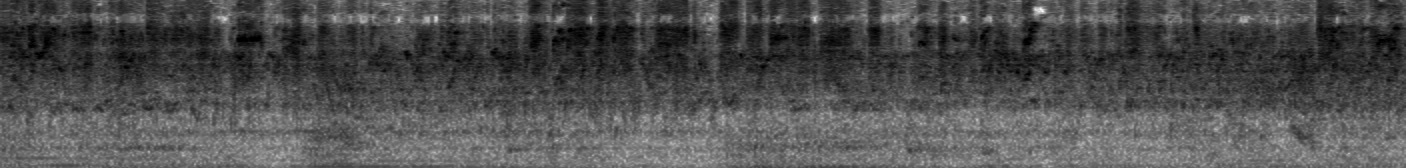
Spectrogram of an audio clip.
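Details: A flock of budgies moving through an old aviary keeps up constant high, bubbly chattering and squeaks over about ten seconds, loudness rising and falling slightly.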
